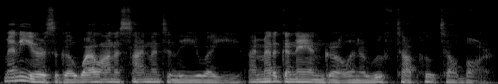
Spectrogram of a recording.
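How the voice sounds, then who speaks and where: A man raised in Nigeria and the United States reading his own reflective personal essay in a measured, earnest manner. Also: lowish voice. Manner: measured, earnest, thoughtful delivery.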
